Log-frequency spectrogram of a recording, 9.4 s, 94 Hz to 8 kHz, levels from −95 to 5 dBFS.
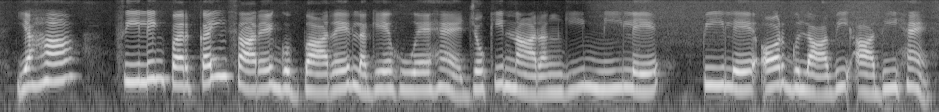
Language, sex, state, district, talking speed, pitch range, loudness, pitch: Hindi, female, Bihar, Darbhanga, 115 wpm, 225-270 Hz, -15 LUFS, 245 Hz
